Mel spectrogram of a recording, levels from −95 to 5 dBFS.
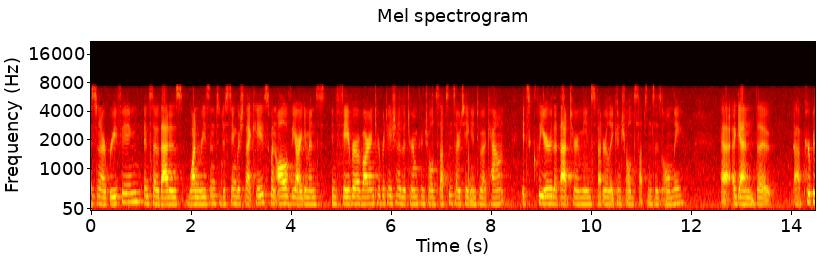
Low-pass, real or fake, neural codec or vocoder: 7.2 kHz; real; none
